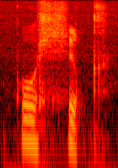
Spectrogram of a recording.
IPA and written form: kuɬːʊq (thumb)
